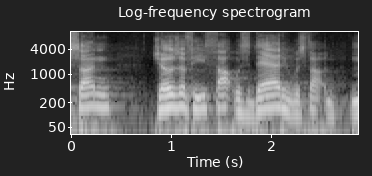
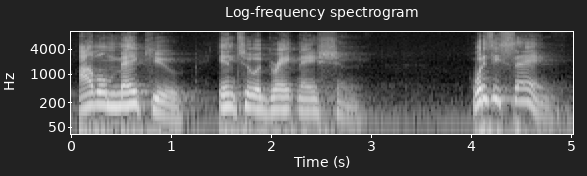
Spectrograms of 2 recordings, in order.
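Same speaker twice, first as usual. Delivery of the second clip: ordinary delivery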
